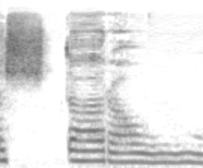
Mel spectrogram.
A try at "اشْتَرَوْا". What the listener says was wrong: Jaga jangan tarau. Taro. Ro tu pastikan mesti bunyi dia ro baris atas bunyinya ro, jangan jadi ra.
